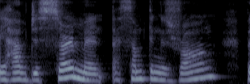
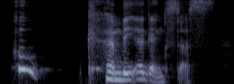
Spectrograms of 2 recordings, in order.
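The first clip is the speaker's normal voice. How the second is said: swooping, theatrical, preachy delivery with big pitch swoops; 3 dB louder than usual. Finishing a line about God being on our team: Angela Bassett voice. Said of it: "in my Angela Bassett voice".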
